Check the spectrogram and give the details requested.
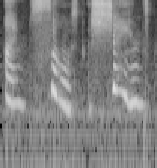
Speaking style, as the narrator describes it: Miss Robinson sobbed, her voice female again

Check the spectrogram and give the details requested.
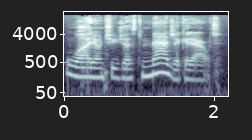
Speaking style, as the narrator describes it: the Djinni sneered

